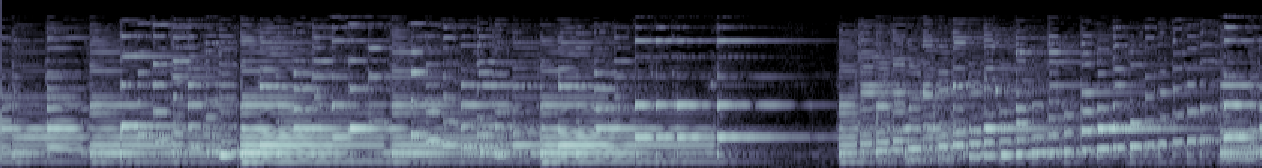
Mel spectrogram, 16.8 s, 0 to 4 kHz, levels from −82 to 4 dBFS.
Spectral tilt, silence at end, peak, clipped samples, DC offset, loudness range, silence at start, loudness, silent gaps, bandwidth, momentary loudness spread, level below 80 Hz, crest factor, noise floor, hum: -12 dB/octave; 0 s; -6 dBFS; under 0.1%; under 0.1%; 7 LU; 0 s; -22 LUFS; none; 3.3 kHz; 10 LU; -62 dBFS; 16 dB; -45 dBFS; none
